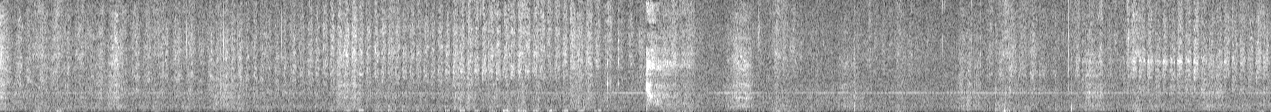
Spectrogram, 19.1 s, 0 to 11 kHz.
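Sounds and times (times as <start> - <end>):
chalk scratching on board: 0.0 - 9.3, 14.8 - 19.0.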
